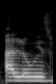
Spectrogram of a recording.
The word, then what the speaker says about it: Alois: Alois, because I checked the pronunciation Alois, so it's a French name.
